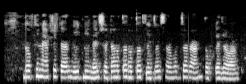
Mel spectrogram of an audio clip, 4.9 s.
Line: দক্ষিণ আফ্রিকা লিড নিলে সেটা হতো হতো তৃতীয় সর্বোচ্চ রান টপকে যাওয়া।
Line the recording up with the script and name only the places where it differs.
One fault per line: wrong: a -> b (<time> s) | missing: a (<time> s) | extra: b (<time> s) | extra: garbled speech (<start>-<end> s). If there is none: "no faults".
no faults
